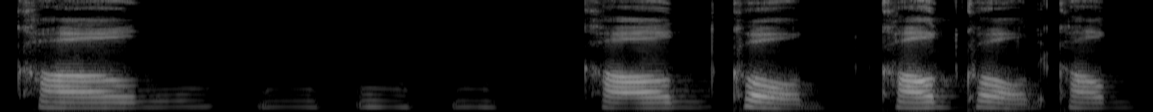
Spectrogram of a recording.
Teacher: So it's just this D sound in the throat. My tongue is up in position, but I'm not releasing it.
